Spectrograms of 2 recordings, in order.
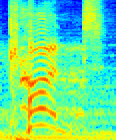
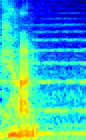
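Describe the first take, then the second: First: It is said in an angry, hostile tone. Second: It is said in a warm, friendly tone.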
